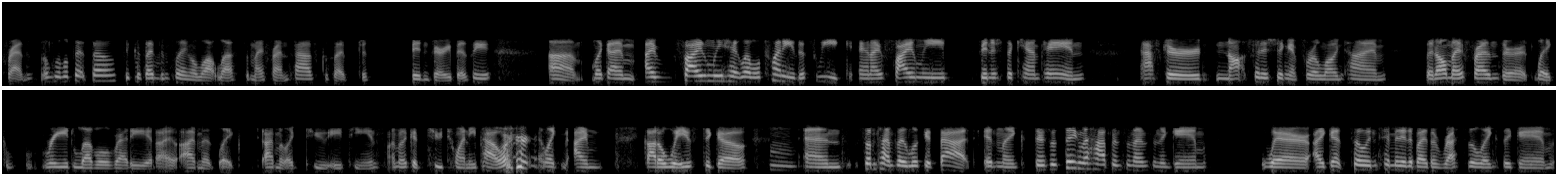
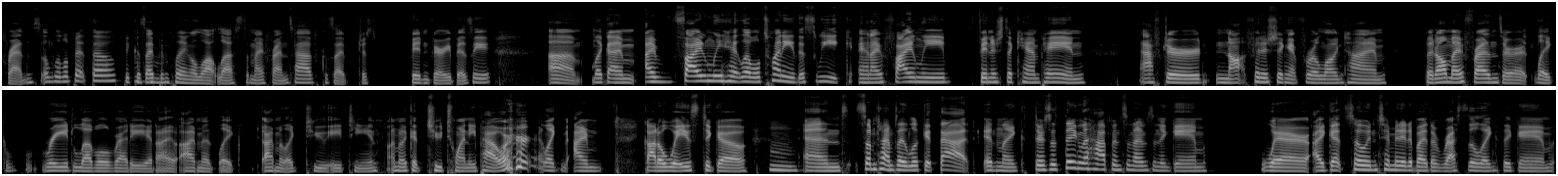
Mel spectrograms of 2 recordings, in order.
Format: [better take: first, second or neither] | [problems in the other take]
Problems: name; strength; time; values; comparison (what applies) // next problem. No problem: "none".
second | phone-call audio; poor line; nothing above 3.5 kHz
